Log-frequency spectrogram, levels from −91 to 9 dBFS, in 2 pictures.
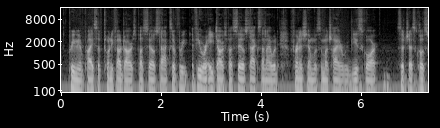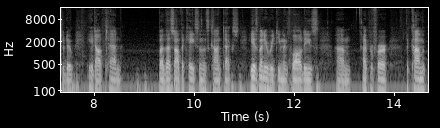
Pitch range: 95-120 Hz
